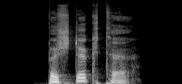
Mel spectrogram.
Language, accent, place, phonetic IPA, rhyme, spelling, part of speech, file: German, Germany, Berlin, [bəˈʃtʏktə], -ʏktə, bestückte, adjective / verb, De-bestückte.ogg
- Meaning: inflection of bestücken: 1. first/third-person singular preterite 2. first/third-person singular subjunctive II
